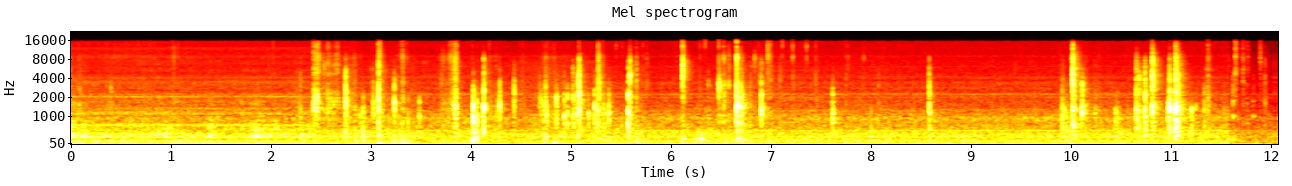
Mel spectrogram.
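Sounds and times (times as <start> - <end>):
plastic pouch crinkling: 2.4 - 8.0.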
